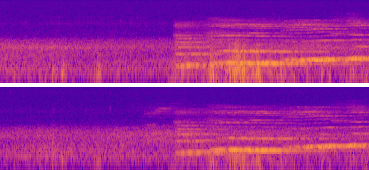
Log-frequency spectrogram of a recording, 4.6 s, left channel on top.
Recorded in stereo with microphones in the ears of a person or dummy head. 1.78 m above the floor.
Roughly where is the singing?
Centre.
